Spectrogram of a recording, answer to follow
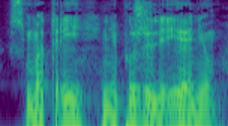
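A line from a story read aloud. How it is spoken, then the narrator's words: Unexpectedly sad. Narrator (Russian): неожиданно грустно сказала мне вслед тетя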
